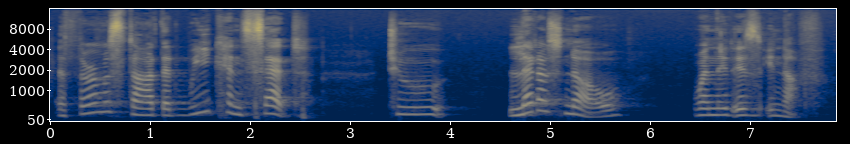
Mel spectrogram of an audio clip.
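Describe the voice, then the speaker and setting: A woman minister with a German accent, giving a conversational sermon and putting questions to her congregation. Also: medium pitch. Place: church sanctuary.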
